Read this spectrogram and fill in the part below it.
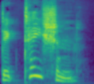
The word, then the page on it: dictation: British English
